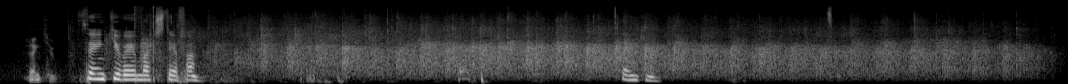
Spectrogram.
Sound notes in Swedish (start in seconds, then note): 2.7 Applause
